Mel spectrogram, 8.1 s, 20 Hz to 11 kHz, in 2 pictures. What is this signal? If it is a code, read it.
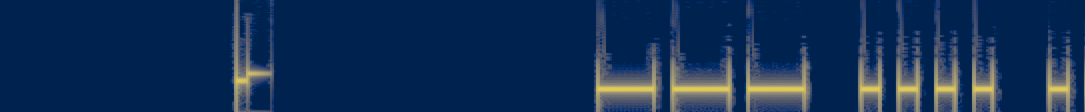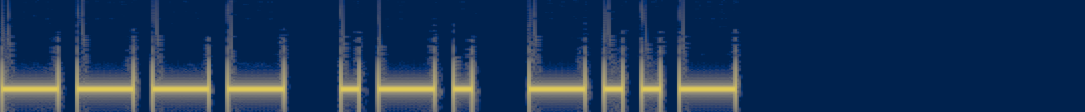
Morse code, heard as a keyed tone, about 17 wpm, 700 Hz. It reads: OH1RX
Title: Call Signs - 17wpm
